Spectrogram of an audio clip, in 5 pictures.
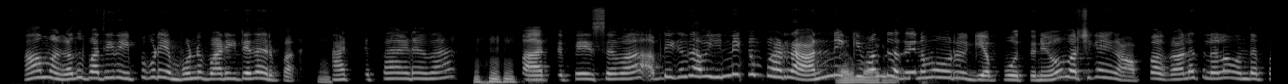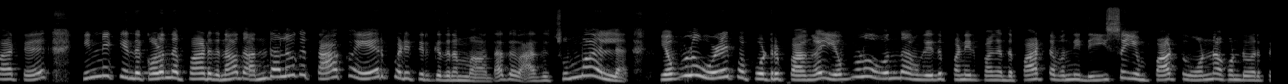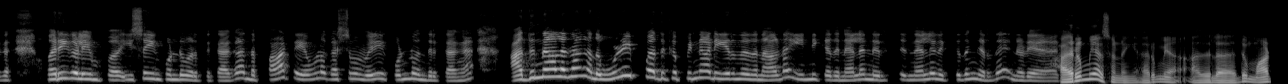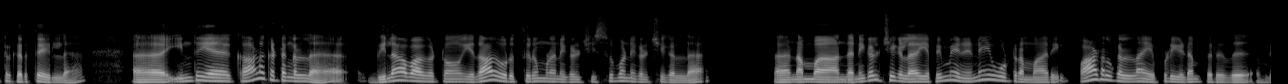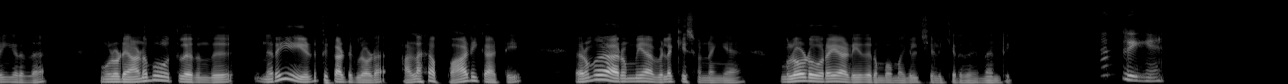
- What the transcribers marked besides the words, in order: singing: "பாட்டு பாடவா! பார்த்து பேசவா!"; chuckle; other background noise; "எதாவது" said as "எதா"
- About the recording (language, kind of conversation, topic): Tamil, podcast, விழா அல்லது திருமணம் போன்ற நிகழ்ச்சிகளை நினைவூட்டும் பாடல் எது?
